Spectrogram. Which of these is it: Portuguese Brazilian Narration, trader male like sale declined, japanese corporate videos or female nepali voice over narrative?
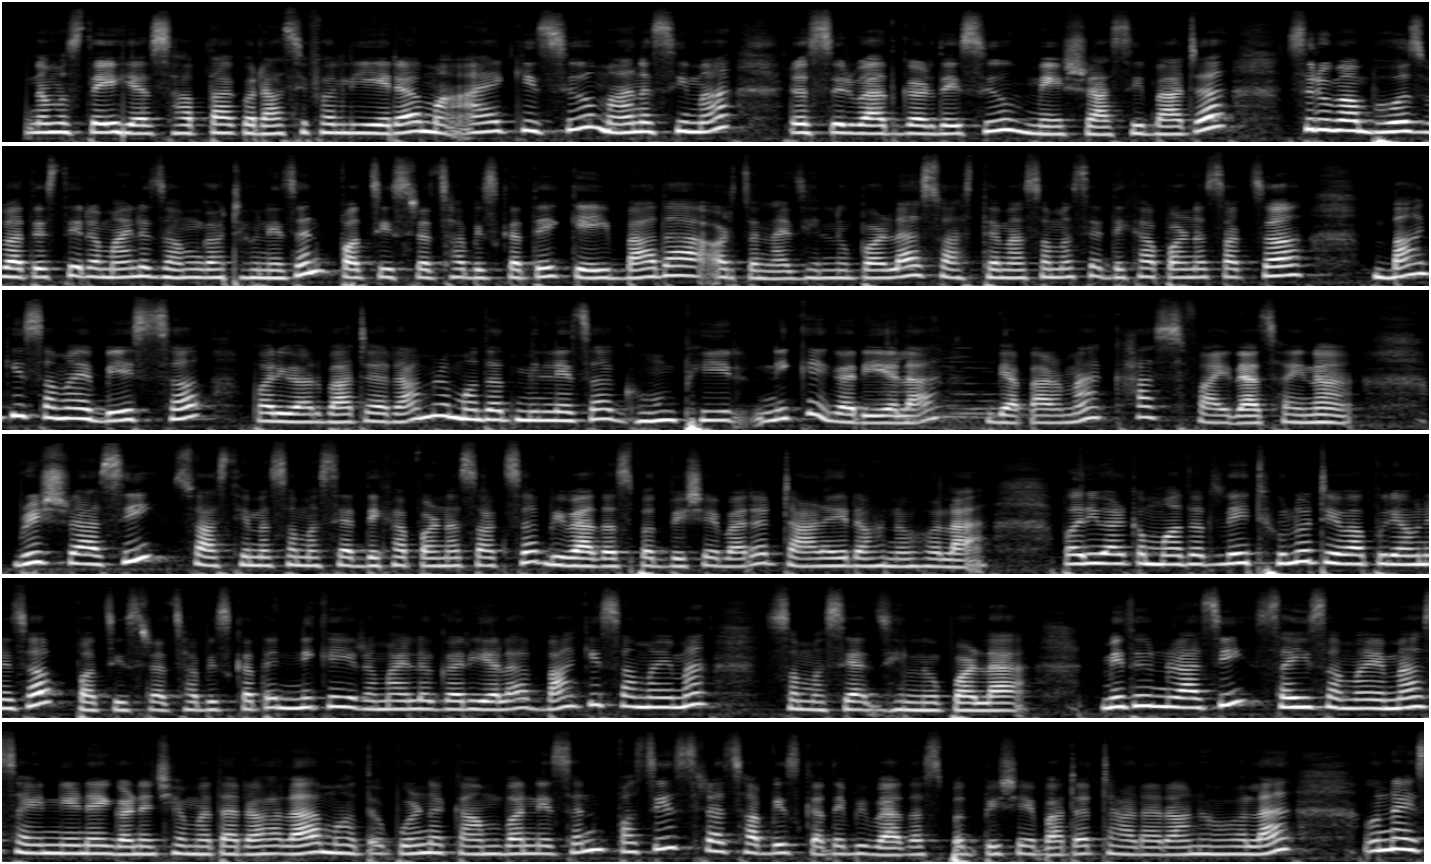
female nepali voice over narrative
